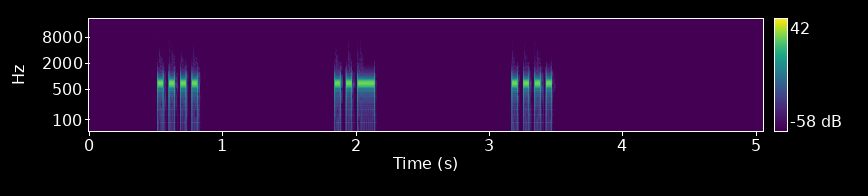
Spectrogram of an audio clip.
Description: Morse code, heard as a keyed tone, about 27 wpm, spaced as for 8 wpm, 700 Hz. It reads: HUH
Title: USA Call Signs - 6 Characters - 8x Character Spacing - 28wpm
